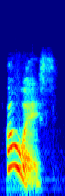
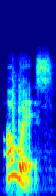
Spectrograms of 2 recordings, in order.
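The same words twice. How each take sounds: First: Eager "Always" sung out, falling at the end; emphatic always. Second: Said in the usual way. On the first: Acted. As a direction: hit "Always" hard the second time, up high. Emphatic repeat of enthusiasm.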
